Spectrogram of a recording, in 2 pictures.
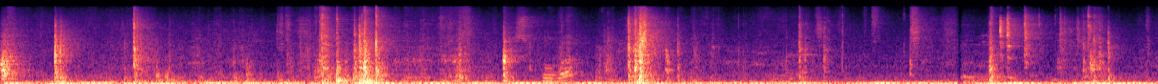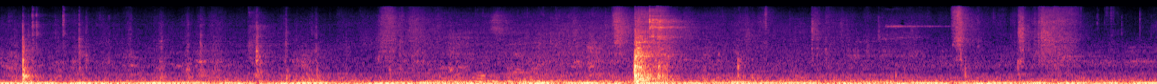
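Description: Plastic trunk trim being pulled loose and handled inside a car's trunk: scattered knocks and clicks, with sharper ones a few seconds in, near five seconds and toward the end, over a steady low hum.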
